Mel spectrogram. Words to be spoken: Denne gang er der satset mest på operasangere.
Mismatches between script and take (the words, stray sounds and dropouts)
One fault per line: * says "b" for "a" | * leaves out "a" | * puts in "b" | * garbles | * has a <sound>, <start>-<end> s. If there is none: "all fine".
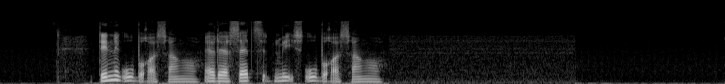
* says "operasangere" for "gang"
* leaves out "på"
